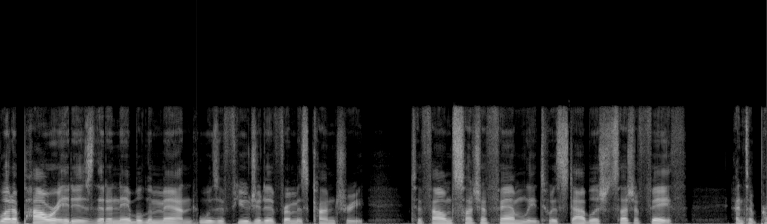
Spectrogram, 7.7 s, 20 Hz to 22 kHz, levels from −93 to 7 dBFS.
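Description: At 1.95 to 2.01 s, and again at 5.66 to 5.68 s, the speech breaks briefly. Both are damaged data in a compressed stream. Corrupted bytes made the decoder misread frames and lose sync until it found the next valid header.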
